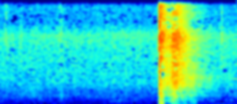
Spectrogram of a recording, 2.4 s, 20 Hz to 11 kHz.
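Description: A single shot from a CBC B57 .177 (4.5 mm) PCP air rifle: one sharp crack with a short tail, about a second and a half in.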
